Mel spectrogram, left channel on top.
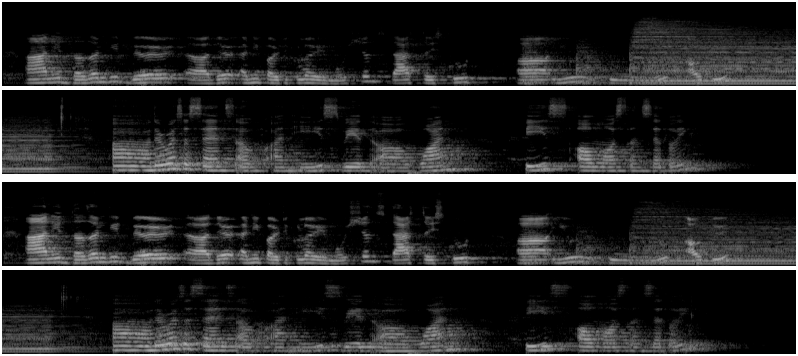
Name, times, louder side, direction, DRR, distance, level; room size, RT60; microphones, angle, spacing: voice 1, 0.2-4.7 5.1-7.3, right 4 dB, 55° right, 1.1 m, -31 dB
Brass instrument, 5.2-9.0, left 2 dB, 30° left, 1.2 m, -39 dB
voice 2, 8.7-12.7 13.2-14.9, left 1 dB, 60° left, 4.6 m, -32 dB
27.5 x 23.5 x 8.9 m
head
